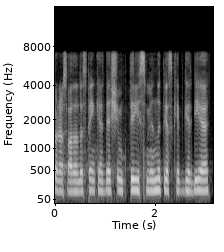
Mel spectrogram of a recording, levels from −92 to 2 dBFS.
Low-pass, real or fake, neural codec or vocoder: 7.2 kHz; fake; codec, 16 kHz, 0.8 kbps, ZipCodec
